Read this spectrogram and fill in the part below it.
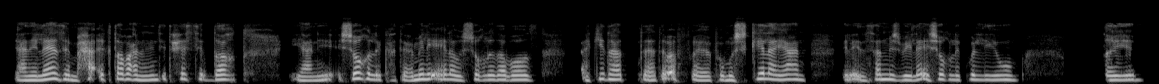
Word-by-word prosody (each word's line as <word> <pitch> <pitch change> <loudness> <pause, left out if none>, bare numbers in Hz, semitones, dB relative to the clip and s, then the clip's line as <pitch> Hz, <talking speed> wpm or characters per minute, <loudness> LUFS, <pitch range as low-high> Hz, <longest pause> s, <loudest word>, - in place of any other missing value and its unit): يعني 195 0 +2
لازم، 225 -2 +3
حقِك 230 - -1
طبعًا 245 -2 +2
إن 200 -1 +1
أنتِ 215 +1 -2
تحسّي 250 -1 -4
بضغط، 220 +1 0 0.4
يعني 190 +3 -2
شغلِك، 250 -5 +2
هتعملي 200 +5 +1
إيه 230 +1 +2
لو 220 -3 +2
الشغل 210 +2 -2
ده 215 0 +3
باظ؟ 210 0 +1 0.5
أكيد 235 +7 -3
هت 225 0 +1 0.2
هتبقى 230 +8 +2
في 190 -3 -2
في 200 - -5
مشكلة 245 +6 +2
يعني. 225 0 +1 0.4
الإنسان 220 +2 0
مش 220 -4 0
بيلاقي 210 +4 +2
شغل 215 -1 -1
كل 210 0 -3
يوم. 210 -1 -1 0.8
طيب 200 0 0
215 Hz, 155 wpm, -23 LUFS, 200-230 Hz, 0.8 s, لازم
